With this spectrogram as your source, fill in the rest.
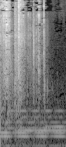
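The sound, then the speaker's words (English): A short metallic jingle of keys being handed over at a hotel, a few bright clinks over about half a second, then quiet with a faint steady hum underneath. “All right, here are your keys.”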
